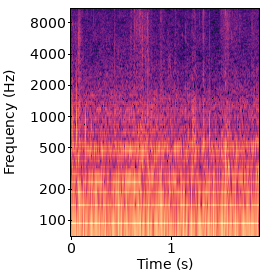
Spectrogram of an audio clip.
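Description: Bees swarm around a hive at close range, a dense continuous buzz with individual insects whirring past the listener, loud and steady with no talking.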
